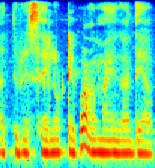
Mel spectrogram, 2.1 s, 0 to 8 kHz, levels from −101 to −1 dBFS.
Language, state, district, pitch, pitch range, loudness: Idu Mishmi, Arunachal Pradesh, Lower Dibang Valley, 185 Hz, 180-190 Hz, -16 LUFS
